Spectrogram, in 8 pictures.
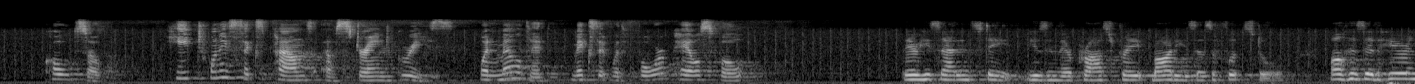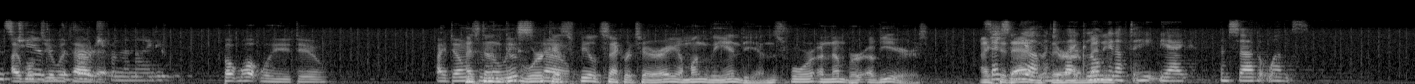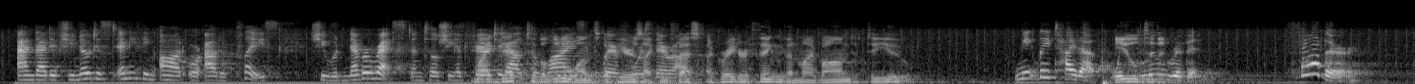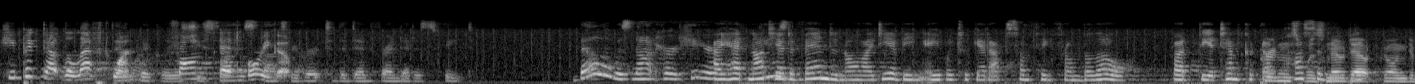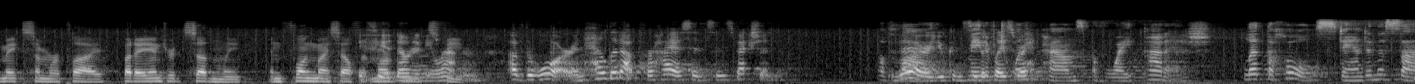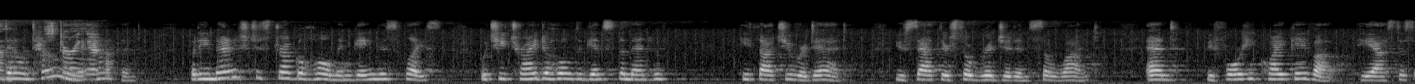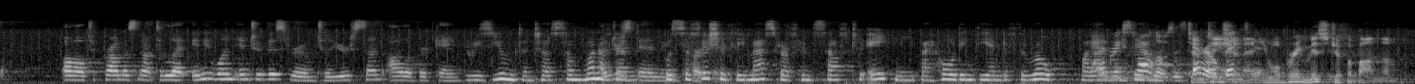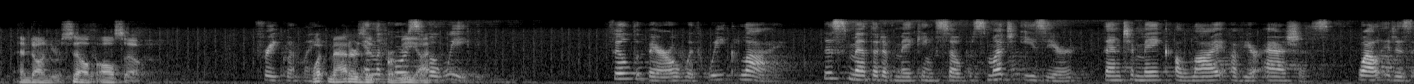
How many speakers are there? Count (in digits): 10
